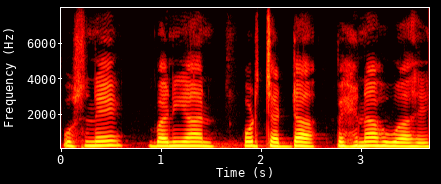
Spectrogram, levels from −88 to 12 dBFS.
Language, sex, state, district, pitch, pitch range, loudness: Hindi, female, Madhya Pradesh, Bhopal, 225 Hz, 215-230 Hz, -14 LUFS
